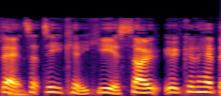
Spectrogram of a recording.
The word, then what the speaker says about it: tzatziki: and some tzatziki. Is that how you pronounce that? – What, the mushrooms? – No, the... – Tzatziki, is it? – Tzatziki.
